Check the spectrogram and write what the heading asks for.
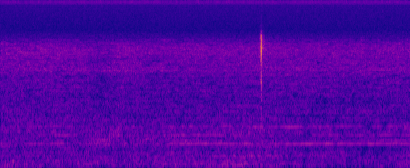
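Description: Steady outdoor street background noise with faint steady hums, and one sharp click about four seconds in.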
